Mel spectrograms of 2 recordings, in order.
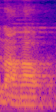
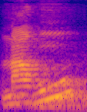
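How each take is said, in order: First: The word ends in an f-like consonant. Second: The word ends in a plain u vowel. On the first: The speaker calls it right. "শুদ্ধ উচ্চারণ হচ্ছে নাহাফ" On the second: The speaker calls it wrong. "নাহু বলি না"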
